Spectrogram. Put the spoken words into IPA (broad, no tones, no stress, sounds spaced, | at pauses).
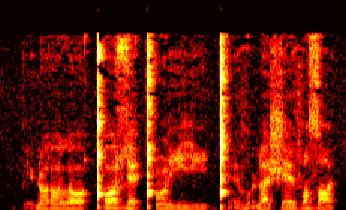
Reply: p ḛ ɳ ɔ ɾ ɔ l ɔ ǃʼ ɔ ɮ ɛ ǃʰ ɔ̃ ɾ i j i ǃʼ ɛ̰ v ɔ̰ ɳ a ʃ ɛ v ɨ zˤ i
